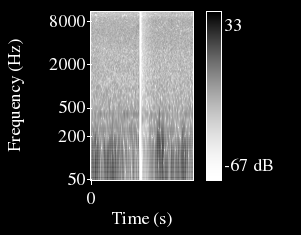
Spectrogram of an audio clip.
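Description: Wind buffeting a phone's microphone in low, irregular rumbling gusts. The sound cuts out suddenly for an instant about a second in.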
